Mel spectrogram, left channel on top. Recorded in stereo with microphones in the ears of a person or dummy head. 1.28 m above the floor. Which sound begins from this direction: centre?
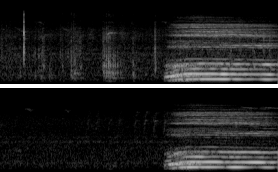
A shout, at 1.6 s.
